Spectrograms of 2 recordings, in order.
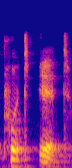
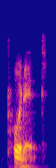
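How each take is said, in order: First: The t is said clearly between separate words. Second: The t is flapped like a quick d. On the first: "when you say them separately" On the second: "when you say it fluidly, it becomes"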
